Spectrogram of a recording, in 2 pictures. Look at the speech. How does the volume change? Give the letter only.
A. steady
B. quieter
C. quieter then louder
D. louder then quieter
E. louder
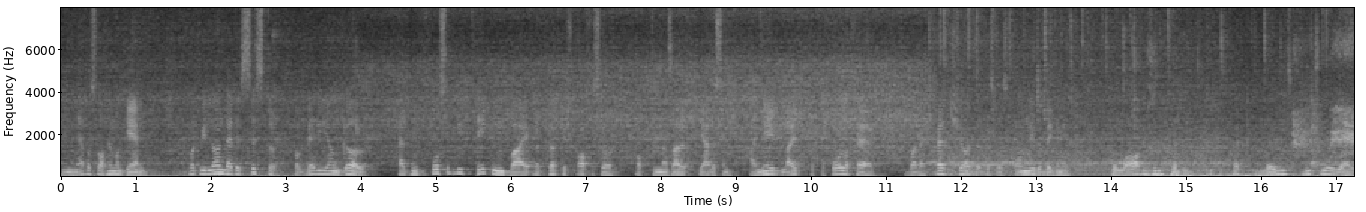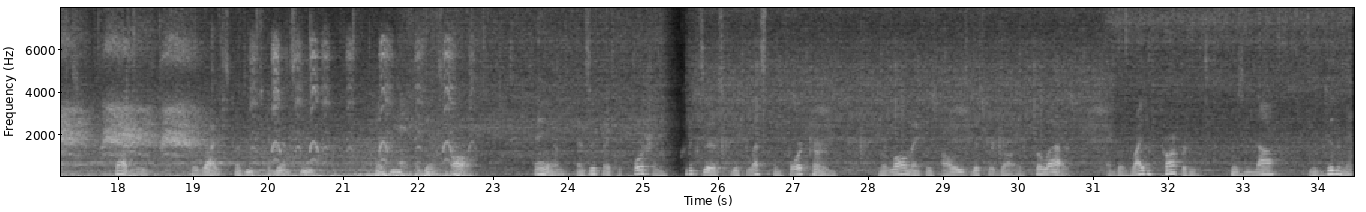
A.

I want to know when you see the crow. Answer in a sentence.
The crow can be heard from 14.3 to 22.9 s.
